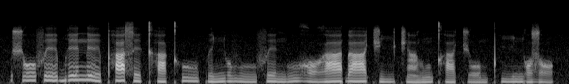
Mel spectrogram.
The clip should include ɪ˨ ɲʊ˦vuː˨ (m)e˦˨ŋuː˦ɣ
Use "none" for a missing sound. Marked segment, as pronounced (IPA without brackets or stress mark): f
